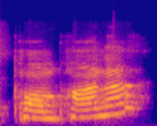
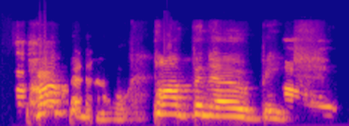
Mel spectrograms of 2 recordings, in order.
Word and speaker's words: Pompano Beach: of this I always get this wrong because pronunciation is like the worst thing that I have it's pompana Pompano Beach Pompano Beach it's like one of those words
